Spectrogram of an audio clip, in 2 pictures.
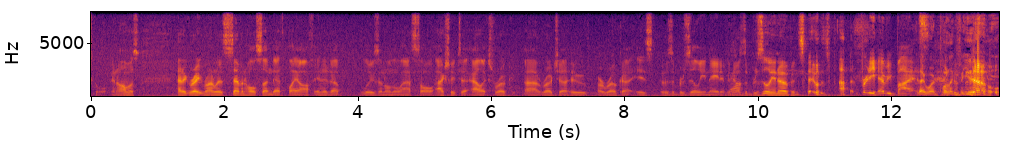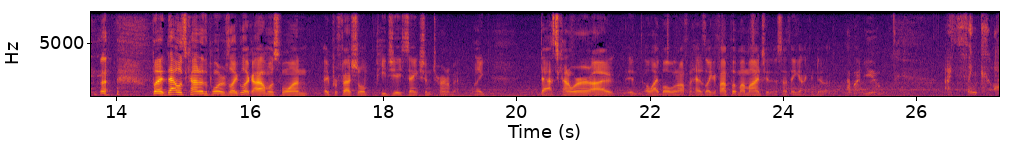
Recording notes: from outside the 15th fairway at Quail Hollow Golf Club prior to the Wells Fargo Championship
